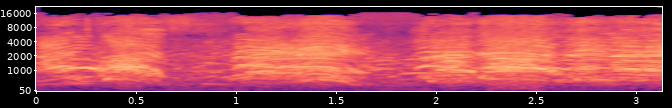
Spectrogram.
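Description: protest crowd shouting

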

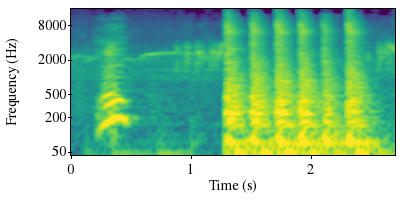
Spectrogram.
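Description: knocking on a door

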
